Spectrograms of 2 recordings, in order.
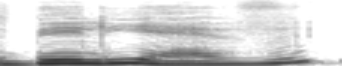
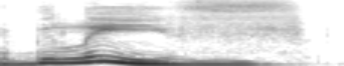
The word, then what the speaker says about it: believe: Se você é iniciante, atenção com essa palavra, porque ela se escreve B-E-L-I-E-V-E, mas você não diz believe, ok? Inclusive, atenção também com esse E depois da letra V, que é completamente mudo. Olha, believe, believe.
